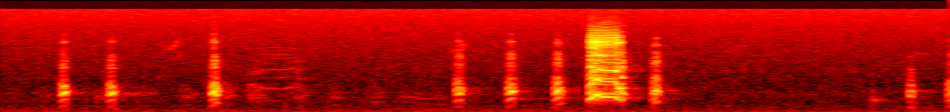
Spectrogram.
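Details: Hens cackling: short, clipped clucks in uneven bursts of two or three. One louder, harsher squawk comes near the middle, then a few more single clucks follow over a faint low background hum.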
